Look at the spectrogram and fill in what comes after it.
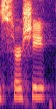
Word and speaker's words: Saoirse: um, so our first discussion today is the trailer for Francis Lee's new film Ammonite, starring Kate Winslet and Saoirse Ronan which I'm very proud of myself because I've never been able to pronounce her name You've right.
